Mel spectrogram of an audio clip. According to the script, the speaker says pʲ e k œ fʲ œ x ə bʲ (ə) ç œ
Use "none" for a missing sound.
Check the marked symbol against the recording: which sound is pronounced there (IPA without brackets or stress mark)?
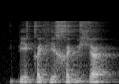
œ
